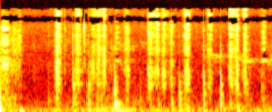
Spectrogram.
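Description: Carpenter's pencil writing on a wooden board: a run of short, irregular scratchy strokes as pitch labels are pencilled beside marked rafter cut lines.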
